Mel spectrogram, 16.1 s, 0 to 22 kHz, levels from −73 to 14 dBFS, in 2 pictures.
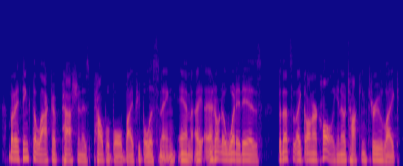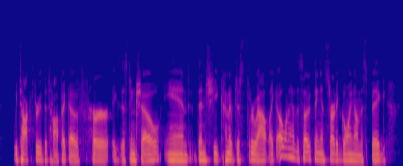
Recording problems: muffled; slightly; fading above 2.5 kHz

